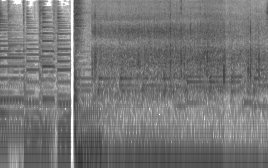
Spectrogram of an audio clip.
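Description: Acoustic guitar music cuts off abruptly about a second in. A steady loud rush of wind and vehicle noise follows, buffeting a camera mounted on the outside of a van.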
